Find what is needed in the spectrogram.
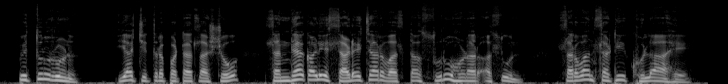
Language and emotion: Marathi, neutral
